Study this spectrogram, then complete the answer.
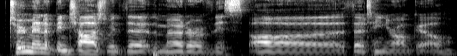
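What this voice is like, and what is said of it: Hybrid accent. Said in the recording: “It's fine if you've got a hybrid accent like mine, man.”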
